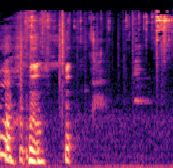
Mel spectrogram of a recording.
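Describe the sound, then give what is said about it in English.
A short, light jangle of metal room keys being handed over, a few quick clinks over about a second, with a brief voice murmur at the start and quiet background noise afterward. “Here are the keys to your rooms, and I'll just give the last one to the two out there that are singing.”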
